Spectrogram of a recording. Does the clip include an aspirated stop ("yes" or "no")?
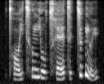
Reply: yes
